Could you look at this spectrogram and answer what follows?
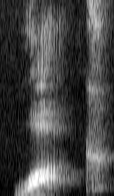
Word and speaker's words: walk: كمان ال بتبقى silent لما بتبقى جاية ما بين الاي وما بين الكي بمنتهى البساطة في كلمات زي walk، كمان talk.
